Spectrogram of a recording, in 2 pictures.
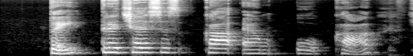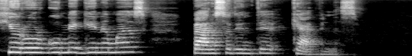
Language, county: Lithuanian, Alytus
